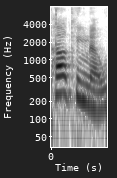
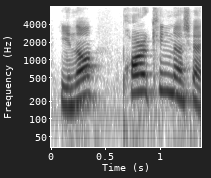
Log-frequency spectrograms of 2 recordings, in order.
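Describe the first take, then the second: First: "parking" with no R and a long first vowel; R-less British. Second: "parking" with the R sounded; American R. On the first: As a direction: drop the r in "parking lot". ('parking'의 R을 뺀 영국식 발음) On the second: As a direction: say "in a parking lot" with a clear r in "parking". ('parking'의 R을 살린 발음) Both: Shown as a demonstration. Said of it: "아니라 약간 발음이".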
